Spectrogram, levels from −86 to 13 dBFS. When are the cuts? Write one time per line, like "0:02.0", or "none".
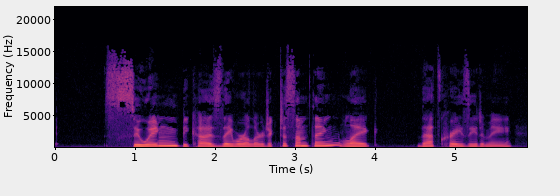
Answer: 0:04.8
